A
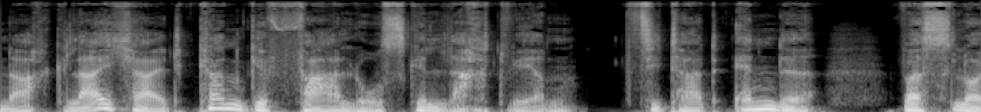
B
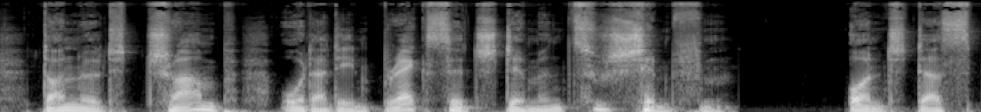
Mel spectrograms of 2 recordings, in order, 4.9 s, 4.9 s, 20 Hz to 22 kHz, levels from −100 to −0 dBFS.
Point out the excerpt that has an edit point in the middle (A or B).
A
